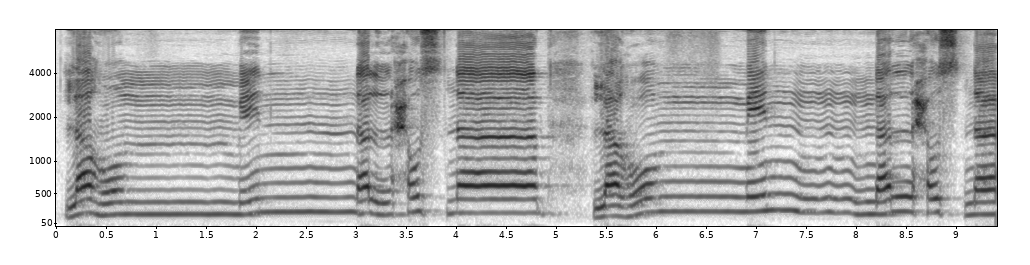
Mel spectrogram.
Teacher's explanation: پہلا غنہ ادغام شفوی کا اور دوسرا جو غنہ ہے نون مشدد کا، دو غنے کر کے پڑھیں گے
